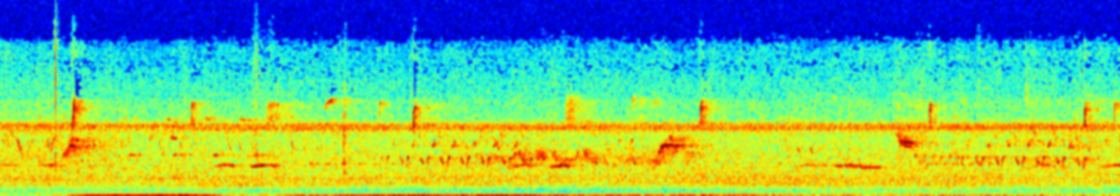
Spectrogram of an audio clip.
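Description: Birds singing and chirping, with short trills repeated every few seconds, over a steady low hum that is loudest in the first half.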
